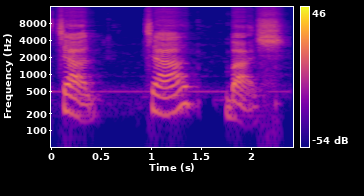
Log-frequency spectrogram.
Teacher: বাংলায় এক অক্ষর শব্দে আ দীর্ঘ হয়।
